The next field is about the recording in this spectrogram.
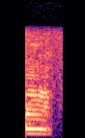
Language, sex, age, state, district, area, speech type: Manipuri, male, 30-45, Manipur, Kangpokpi, urban, conversation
